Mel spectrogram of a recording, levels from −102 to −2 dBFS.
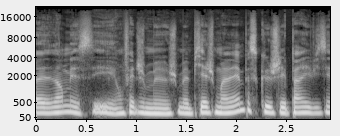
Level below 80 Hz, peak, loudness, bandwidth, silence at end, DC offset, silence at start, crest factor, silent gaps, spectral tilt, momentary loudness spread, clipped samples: -64 dBFS; -4 dBFS; -20 LUFS; 18 kHz; 0 s; under 0.1%; 0 s; 14 dB; none; -5 dB/octave; 2 LU; under 0.1%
